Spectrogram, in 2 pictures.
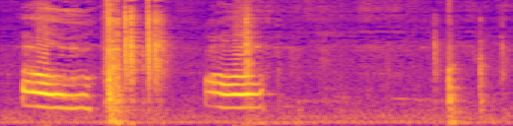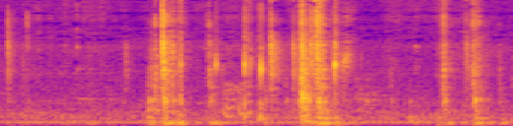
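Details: Male cat calling a female: two short harmonic meows at the start, followed by clattering, tapping knocks and rustling noises, with a faint low hum underneath.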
